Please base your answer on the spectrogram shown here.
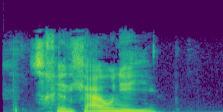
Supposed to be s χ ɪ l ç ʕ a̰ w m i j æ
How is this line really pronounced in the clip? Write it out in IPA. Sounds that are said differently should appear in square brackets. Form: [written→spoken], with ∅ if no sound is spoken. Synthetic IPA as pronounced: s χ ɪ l ç ʕ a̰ w [m→n] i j [æ→i]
